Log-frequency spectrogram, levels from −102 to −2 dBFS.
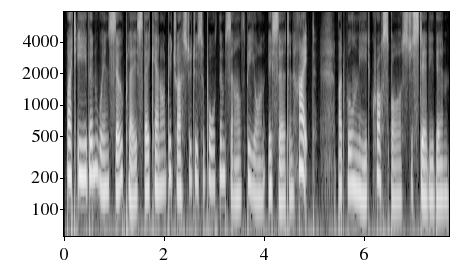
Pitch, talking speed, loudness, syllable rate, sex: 165 Hz, 185 wpm, -21 LUFS, 4.6 syllables/s, female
